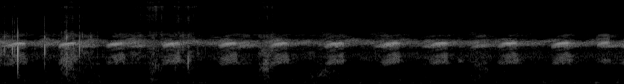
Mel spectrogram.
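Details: Frog calling: a steady train of short, bright, rasping croaks repeated roughly twice per second at an even pace, with a few clicks and crackles near the start.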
